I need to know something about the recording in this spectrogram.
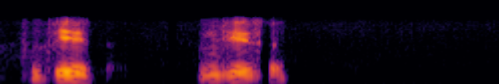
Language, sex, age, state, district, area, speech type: Urdu, male, 18-30, Uttar Pradesh, Azamgarh, rural, conversation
